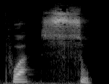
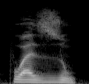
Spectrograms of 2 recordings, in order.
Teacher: ce s il est davantage fermé on laisse moins passer l'air d'accord et on fait donc poisson alors qu'un poison quelque chose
